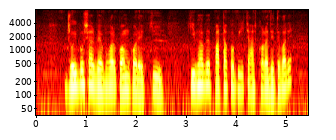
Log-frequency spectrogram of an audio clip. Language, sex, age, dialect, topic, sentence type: Bengali, male, 18-24, Rajbangshi, agriculture, question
